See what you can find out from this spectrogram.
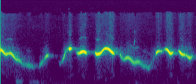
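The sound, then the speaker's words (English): A person whistles a melodic, speech-like line in several short phrases, the pitch gliding and wavering up and down between brief pauses, clear and alone. “So you can whistle, and based on the tone of your whistles, it's like you're talking.”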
